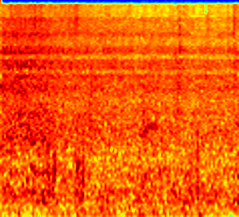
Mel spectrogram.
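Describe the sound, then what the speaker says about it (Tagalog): Strong wind roars steadily past an outdoor microphone in Taiwan, a loud unbroken rush with faint background activity and no talking. "Lakas lang hangin."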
